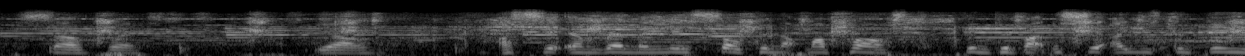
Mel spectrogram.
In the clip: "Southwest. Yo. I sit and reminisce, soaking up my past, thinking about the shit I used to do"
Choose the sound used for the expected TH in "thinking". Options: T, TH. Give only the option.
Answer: TH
